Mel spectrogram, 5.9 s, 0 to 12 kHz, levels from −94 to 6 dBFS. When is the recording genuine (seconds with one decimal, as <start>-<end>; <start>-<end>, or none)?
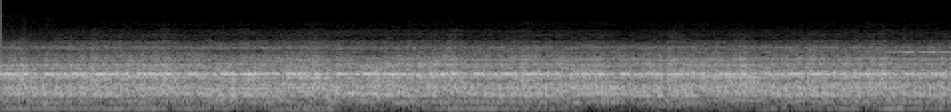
0.0-1.3; 2.8-3.5; 4.8-5.9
